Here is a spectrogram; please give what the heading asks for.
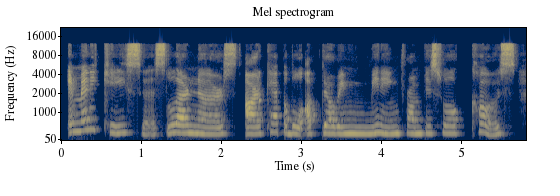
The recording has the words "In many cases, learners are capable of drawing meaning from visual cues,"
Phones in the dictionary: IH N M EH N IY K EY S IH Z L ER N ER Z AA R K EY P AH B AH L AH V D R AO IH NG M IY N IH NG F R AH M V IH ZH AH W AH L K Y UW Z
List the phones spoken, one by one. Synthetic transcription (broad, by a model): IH N M EH N IY K EY S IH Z L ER N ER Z AA R K EY P AH B AH L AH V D AO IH NG M IY N IH NG F R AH M P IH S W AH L K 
